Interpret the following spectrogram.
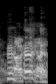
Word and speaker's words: Ahkello: It's Ahkello.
